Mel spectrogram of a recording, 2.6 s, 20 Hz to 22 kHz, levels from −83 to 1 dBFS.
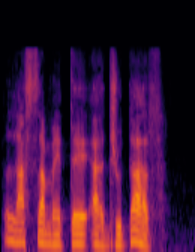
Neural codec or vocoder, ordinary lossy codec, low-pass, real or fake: codec, 16 kHz in and 24 kHz out, 0.8 kbps, FocalCodec, streaming, 65536 codes; MP3, 48 kbps; 10.8 kHz; fake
